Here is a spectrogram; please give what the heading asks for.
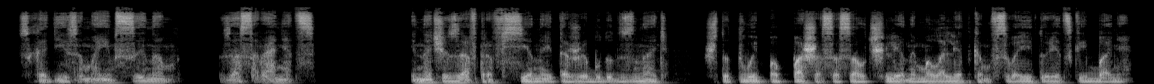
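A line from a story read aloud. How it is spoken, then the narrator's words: Whispered in ear. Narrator (Russian): Марван прошептал ему на ухо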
